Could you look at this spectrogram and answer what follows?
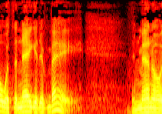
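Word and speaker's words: meno (μένω): M-E-N long O, meno. So here's our old friend, meno, repeated in the second half of verse 9.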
